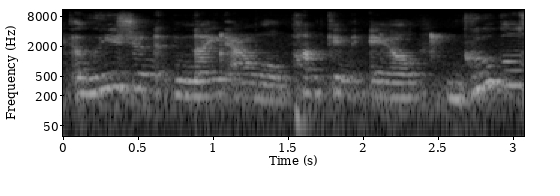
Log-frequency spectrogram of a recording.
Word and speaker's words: Elysian: Is it Elysian? Elysian, yes.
